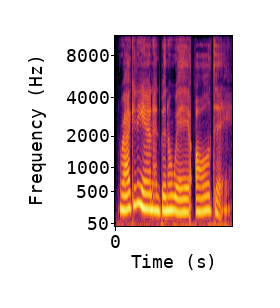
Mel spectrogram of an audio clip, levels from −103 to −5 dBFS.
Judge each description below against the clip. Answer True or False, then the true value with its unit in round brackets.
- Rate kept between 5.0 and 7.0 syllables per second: False (4.8 syllables/s)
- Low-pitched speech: False (215 Hz)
